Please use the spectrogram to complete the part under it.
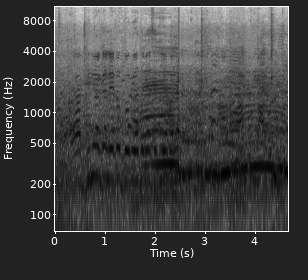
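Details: Improved-breed dairy cows with calves at Ambari livestock market in Dinajpur, 29 April 2024: a long, steady low moo held about two seconds after shorter lowing, with crowd murmur and market bustle behind.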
